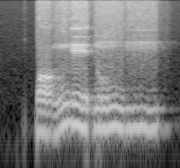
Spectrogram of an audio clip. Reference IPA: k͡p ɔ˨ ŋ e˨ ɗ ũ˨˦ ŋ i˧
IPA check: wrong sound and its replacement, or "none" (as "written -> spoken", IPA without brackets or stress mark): e˨ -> e˦˨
